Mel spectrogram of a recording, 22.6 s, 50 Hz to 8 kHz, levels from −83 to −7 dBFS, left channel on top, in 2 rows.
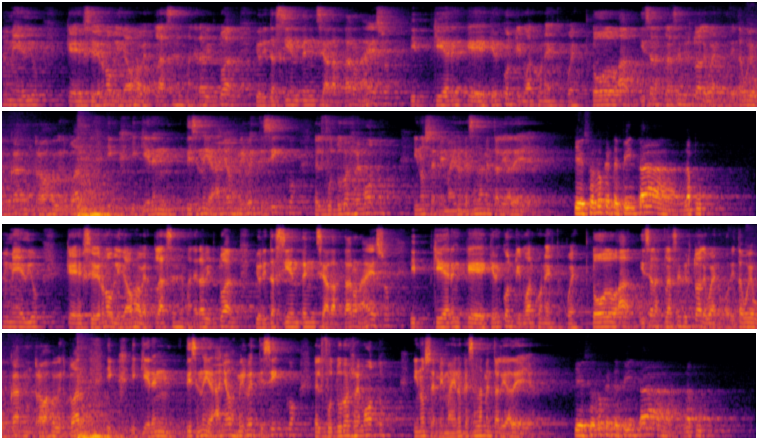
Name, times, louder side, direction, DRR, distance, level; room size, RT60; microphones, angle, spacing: voice 1, 0.0-19.4, right 5 dB, 30° right, 6 dB, 0.4 m, -29 dB
Sliding door / Slam, 9.0-16.0, equal, 75° right, 1.9 m, -36 dB
voice 2, 19.9-21.8, left 4 dB, 40° left, 10 dB, 0.3 m, -26 dB
7.9 x 5.2 x 4.0 m, 2.2 s
head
